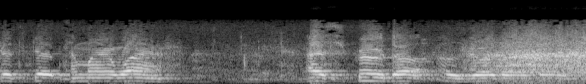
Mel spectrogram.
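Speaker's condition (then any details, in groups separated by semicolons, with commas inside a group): ALS (Lou Gehrig's disease); young onset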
